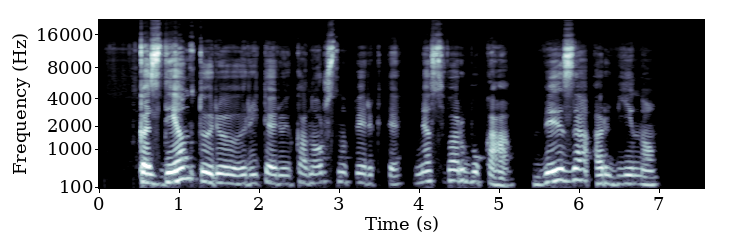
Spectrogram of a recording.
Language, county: Lithuanian, Utena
